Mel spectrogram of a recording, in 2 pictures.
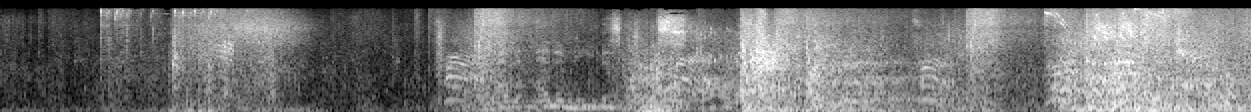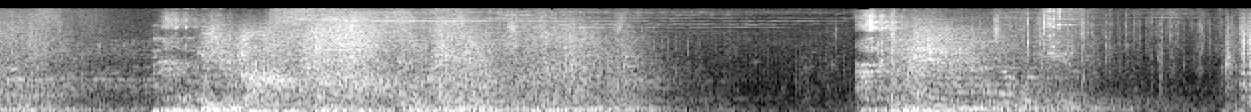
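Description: Fantasy game spells whoosh and clash in a busy fight.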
